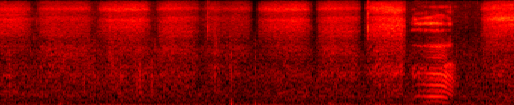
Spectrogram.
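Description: A man breathing hard in quick, ragged breaths, about two to three a second, with a short falling groan about three and a half seconds in: a wounded soldier in pain while his wound is treated.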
